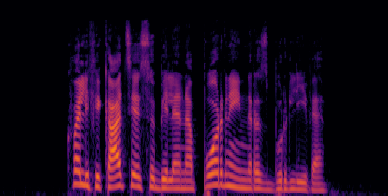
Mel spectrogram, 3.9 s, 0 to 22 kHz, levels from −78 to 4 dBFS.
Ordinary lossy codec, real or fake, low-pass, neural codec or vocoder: none; fake; 14.4 kHz; vocoder, 44.1 kHz, 128 mel bands every 256 samples, BigVGAN v2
